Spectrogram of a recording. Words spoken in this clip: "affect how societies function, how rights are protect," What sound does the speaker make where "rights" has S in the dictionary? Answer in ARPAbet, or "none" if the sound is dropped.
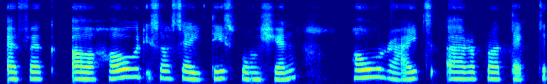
S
